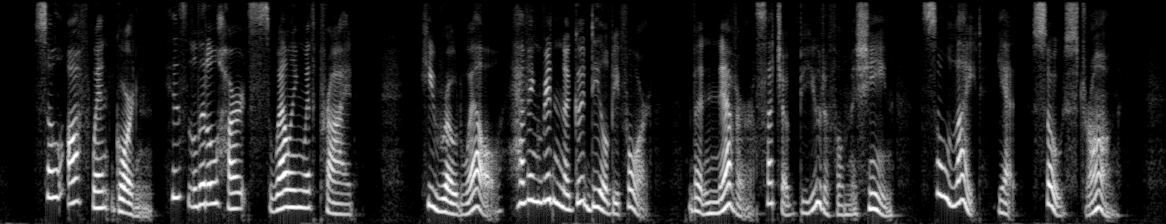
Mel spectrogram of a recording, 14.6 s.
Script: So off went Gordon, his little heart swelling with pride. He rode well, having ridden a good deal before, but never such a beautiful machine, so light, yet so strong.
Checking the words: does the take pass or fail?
pass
